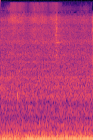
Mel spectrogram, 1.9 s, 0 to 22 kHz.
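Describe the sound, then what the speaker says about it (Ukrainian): A Renault Megane 2 on new winter tyres stuck in heavy snow in second gear, wheels spinning, giving a loud, steady low engine and tyre rumble heard from inside the car, without talk. "На другу переключився і просто пробуксовує."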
